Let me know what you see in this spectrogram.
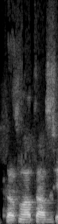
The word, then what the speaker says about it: Cosmatos: This is another thing that that Panos I don't know how to say his name right. Panos Cosmatos or Panos Cosmatos, yeah.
